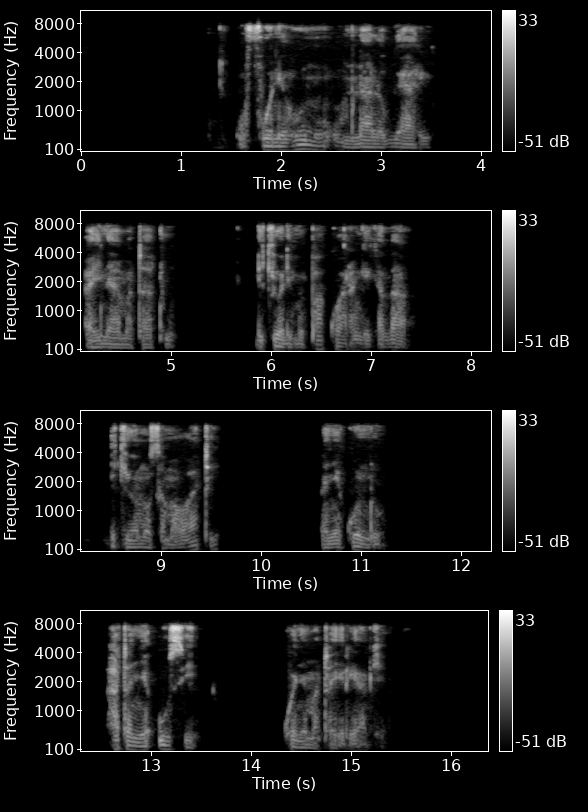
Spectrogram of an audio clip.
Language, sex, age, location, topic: Swahili, male, 25-35, Mombasa, government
